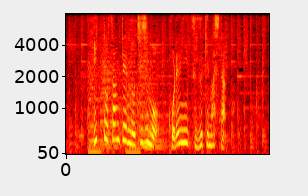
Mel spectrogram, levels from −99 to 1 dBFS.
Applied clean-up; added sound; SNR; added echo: none; none; none; none.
